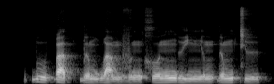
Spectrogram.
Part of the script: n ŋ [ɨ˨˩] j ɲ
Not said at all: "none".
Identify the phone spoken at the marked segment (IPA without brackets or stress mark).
ɨ˨˩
